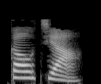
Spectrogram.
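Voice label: "高价", Mandarin Chinese; chinese-flashcards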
